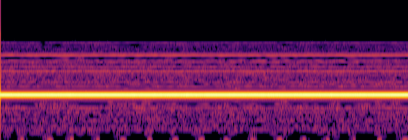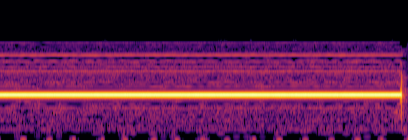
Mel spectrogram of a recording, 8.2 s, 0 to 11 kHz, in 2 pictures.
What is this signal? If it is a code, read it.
Emergency Alert System (SAME) tones (the 1050 Hz attention tone). It is heard from 0.4 to 7.2 s.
